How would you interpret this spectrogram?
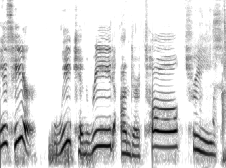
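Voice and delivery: slow, measured picture-book reading; reading to children. Acted. Teacher reads a spring book to kids, slow read-aloud. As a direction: read slowly, each word spaced out for young children.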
